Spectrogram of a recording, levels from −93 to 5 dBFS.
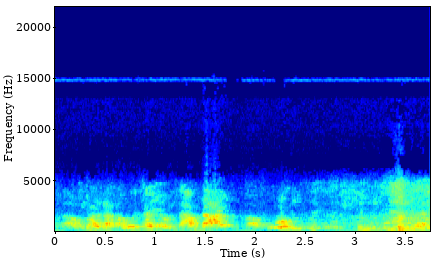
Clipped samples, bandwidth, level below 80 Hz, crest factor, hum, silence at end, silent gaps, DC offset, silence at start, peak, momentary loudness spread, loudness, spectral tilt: under 0.1%; 15.5 kHz; -72 dBFS; 18 dB; none; 0 s; none; under 0.1%; 0 s; -12 dBFS; 14 LU; -28 LUFS; -6.5 dB/octave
